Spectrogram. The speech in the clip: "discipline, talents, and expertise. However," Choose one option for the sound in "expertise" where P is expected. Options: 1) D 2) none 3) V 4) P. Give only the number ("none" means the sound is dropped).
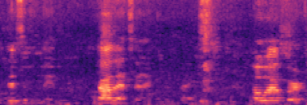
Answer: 2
